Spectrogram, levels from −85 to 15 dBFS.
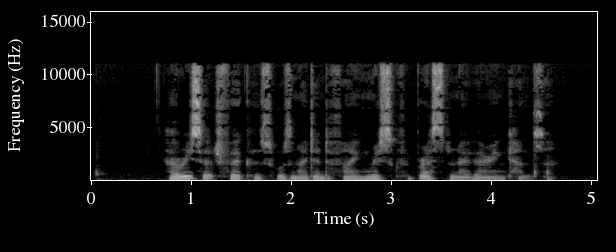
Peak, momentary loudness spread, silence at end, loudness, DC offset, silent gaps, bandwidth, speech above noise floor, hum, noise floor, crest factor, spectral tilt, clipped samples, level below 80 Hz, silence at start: -2 dBFS; 20 LU; 0.45 s; -24 LUFS; under 0.1%; none; 12 kHz; 44 dB; none; -70 dBFS; 26 dB; -2.5 dB/octave; under 0.1%; -62 dBFS; 0.75 s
